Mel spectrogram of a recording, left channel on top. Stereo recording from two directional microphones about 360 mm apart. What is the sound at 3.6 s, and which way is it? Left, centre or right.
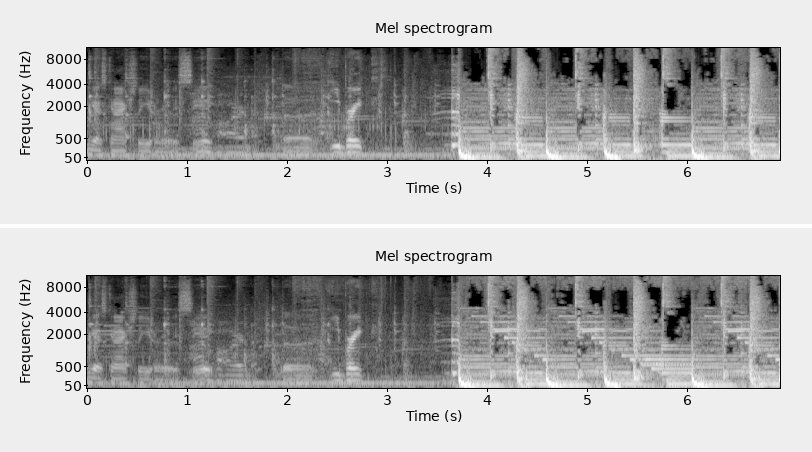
Music, centre.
